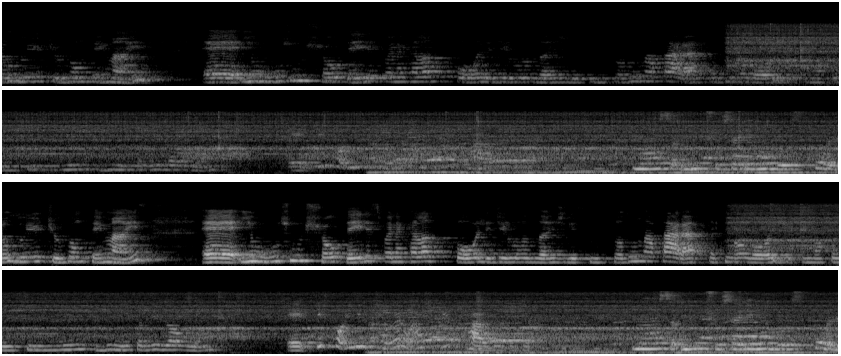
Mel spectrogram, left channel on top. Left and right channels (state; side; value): quieter; left; 5.7 dB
